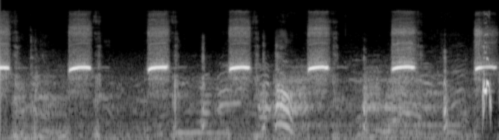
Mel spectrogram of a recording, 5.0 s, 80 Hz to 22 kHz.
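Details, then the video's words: Francolin calling: loud, high, piercing whistled notes repeated at a steady rhythm, roughly one every 0.8 seconds, with human speech and faint other sounds in the gaps between notes. "Teetar ki awaz/ Teetar sound/Teetar voice/ Teetar ki boli"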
